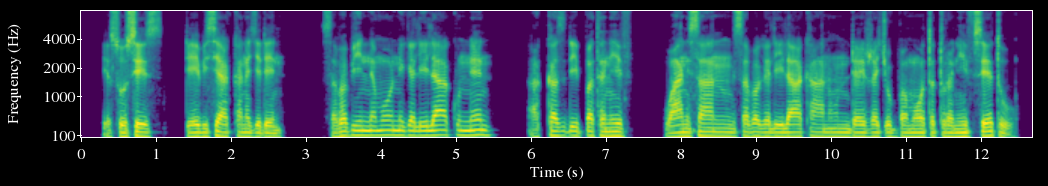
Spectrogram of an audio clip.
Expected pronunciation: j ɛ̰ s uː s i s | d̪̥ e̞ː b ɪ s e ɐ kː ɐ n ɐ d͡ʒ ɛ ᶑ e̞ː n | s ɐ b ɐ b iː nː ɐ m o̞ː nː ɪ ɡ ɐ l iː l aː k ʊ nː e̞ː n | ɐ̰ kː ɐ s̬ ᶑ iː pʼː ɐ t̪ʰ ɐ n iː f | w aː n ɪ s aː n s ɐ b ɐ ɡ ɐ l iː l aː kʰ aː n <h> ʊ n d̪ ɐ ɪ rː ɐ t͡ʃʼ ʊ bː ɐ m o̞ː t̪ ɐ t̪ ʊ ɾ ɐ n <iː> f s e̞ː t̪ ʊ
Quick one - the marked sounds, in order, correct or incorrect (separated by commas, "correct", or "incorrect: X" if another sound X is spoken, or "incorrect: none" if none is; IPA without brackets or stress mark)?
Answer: correct, correct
